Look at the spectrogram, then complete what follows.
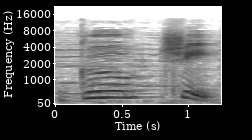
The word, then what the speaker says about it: Gucci: louis vuitton louboutin no it's not cookie it's gucci say gucci gucci i'm gonna take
